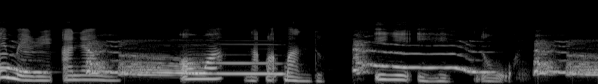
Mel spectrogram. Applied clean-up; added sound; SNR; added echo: none; Dog; -1 dB; none.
